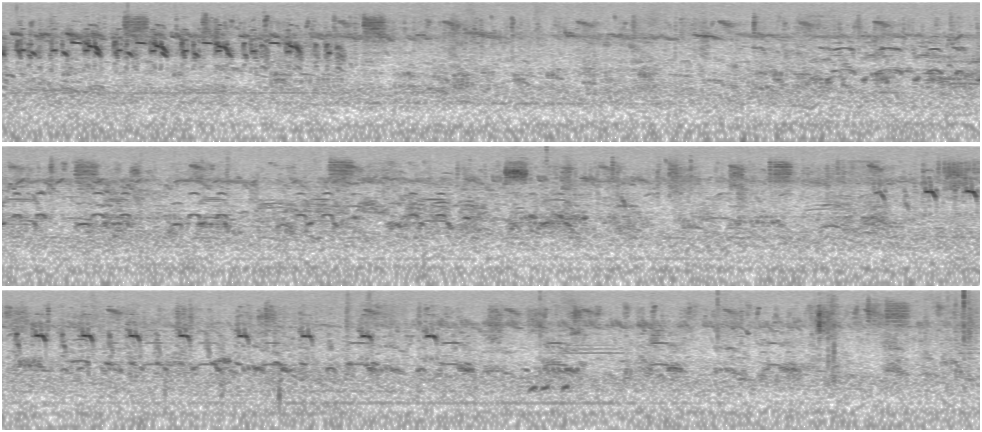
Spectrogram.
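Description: Several birds chirping and calling in quick short notes, with a few low thumps around six to nine seconds in; the loudest thump comes about seven and a half seconds in.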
